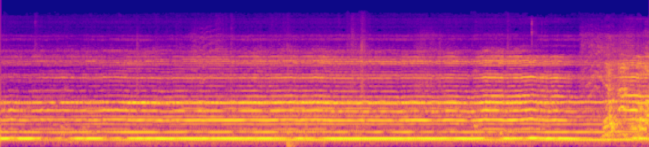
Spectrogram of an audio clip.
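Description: A woman's voice holding one long sung note at a steady pitch through a microphone, in a contest to sustain a note as long as possible. The note breaks off near the end.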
